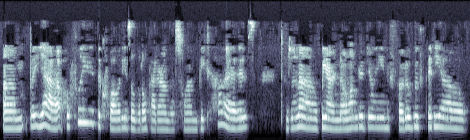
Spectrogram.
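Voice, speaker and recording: Young woman with raspy vocal fry. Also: mid-range voice, unhurried. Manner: rambling, self-deprecating, filler-heavy with frequent "like". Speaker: host of a personal audio diary. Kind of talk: casual chatty solo diary. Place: small bathroom at home, sitting on floor. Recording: dull, lo-fi home recording.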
